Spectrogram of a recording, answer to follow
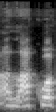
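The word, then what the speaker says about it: Alaqua: I have up is aaka alaka I think is how you say her name alaka Cox is the lead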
